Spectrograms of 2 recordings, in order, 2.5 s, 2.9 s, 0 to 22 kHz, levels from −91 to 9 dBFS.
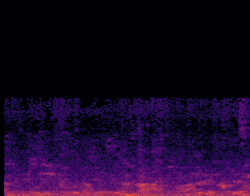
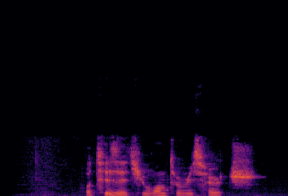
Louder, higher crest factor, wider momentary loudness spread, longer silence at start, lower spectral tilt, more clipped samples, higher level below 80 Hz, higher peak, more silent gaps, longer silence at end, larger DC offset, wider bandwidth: second, -39 LUFS vs -33 LUFS; about the same, 16 dB vs 20 dB; about the same, 5 LU vs 7 LU; second, 0.05 s vs 0.85 s; first, -6.5 dB/octave vs -4 dB/octave; neither; first, -64 dBFS vs -72 dBFS; second, -22 dBFS vs -16 dBFS; neither; second, 0 s vs 0.3 s; neither; first, 11.5 kHz vs 7.2 kHz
